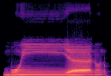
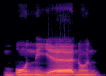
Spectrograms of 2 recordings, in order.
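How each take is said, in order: First: The n merges nasally into the following y. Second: The n is pronounced clearly before the y. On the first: The speaker calls it wrong. "बुई या नुन पढ़ना गलत है" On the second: The speaker calls it right. "बल्कि इसको पढ़ा जाता है बुन ये नुन"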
